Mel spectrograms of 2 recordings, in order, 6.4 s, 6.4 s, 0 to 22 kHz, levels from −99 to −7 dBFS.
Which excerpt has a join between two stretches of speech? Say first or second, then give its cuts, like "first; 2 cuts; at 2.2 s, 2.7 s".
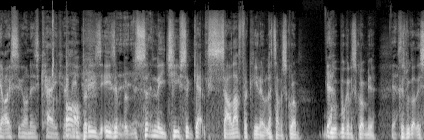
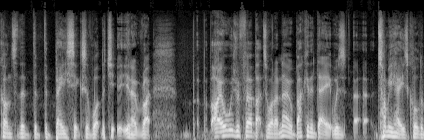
first; 1 cut; at 3.1 s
